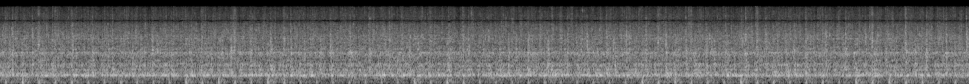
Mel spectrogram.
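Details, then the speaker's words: Stuart Turner water pump (run with Wolseley WD2) after big end bearing replaced: sharp, rapid tapping over the exhaust beat, a leftover knock much quieter than before; source unknown, owner wonders if a valve, unconfirmed. "substantially reduced the amount of noise it was making, so the big end had obviously gone, but I can't work out what the other noise is. I wonder if it could be one of the valves making a noise."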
